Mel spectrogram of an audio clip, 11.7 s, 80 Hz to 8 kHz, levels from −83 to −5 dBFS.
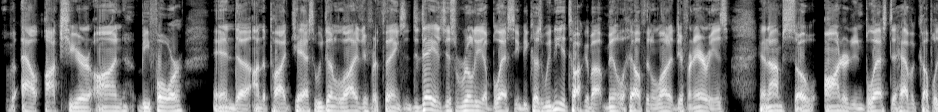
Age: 50-69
